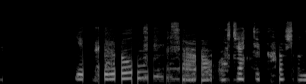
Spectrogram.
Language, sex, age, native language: Icelandic, female, 18-19, Filipino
